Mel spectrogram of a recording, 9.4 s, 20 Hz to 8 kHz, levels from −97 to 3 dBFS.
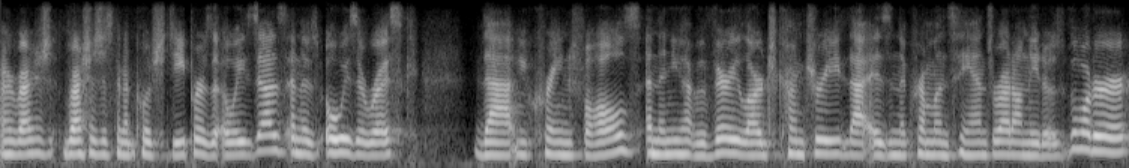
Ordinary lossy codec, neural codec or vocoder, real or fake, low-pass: Opus, 16 kbps; codec, 16 kHz in and 24 kHz out, 0.9 kbps, LongCat-Audio-Codec, fine tuned four codebook decoder; fake; 7.2 kHz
